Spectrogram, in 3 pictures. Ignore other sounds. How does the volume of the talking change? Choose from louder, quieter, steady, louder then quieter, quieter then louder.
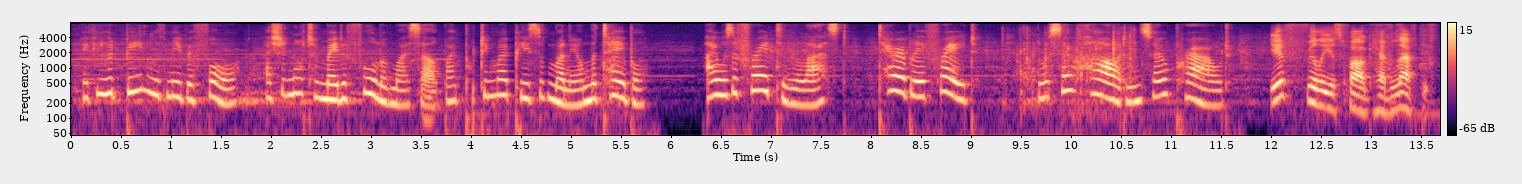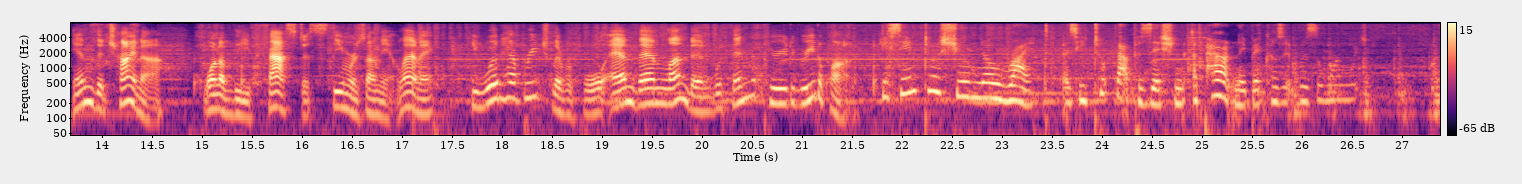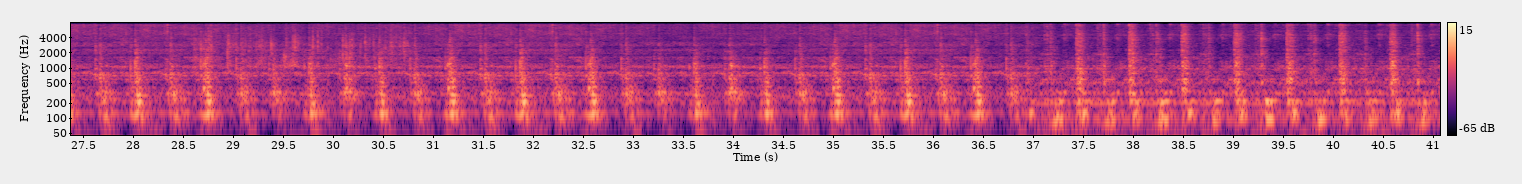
steady.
